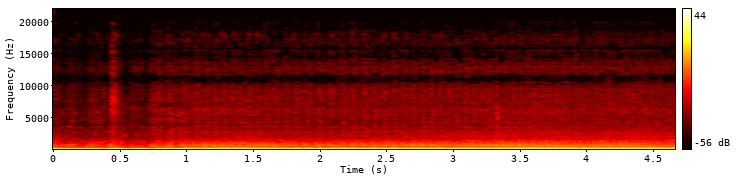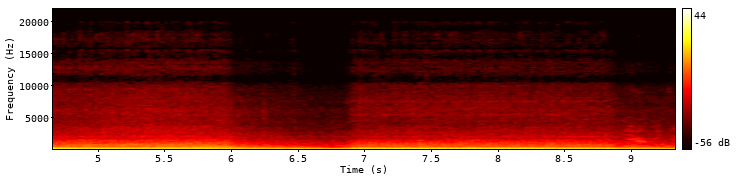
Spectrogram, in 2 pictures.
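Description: A 1964 Corvette Stingray with a 327 V8 drives on a road, its loud engine pulling up through the gears with a rising drone, a brief dip at a shift, then climbing again.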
